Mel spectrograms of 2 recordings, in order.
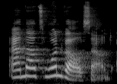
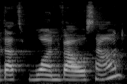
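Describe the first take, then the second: First: One lifted higher and punched; stress on one. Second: Said in the usual way. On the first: Shown as a demonstration. Teacher counting vowel sounds for pupils, stressing one. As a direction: hit the word one to count it. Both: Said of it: "because those are working together".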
